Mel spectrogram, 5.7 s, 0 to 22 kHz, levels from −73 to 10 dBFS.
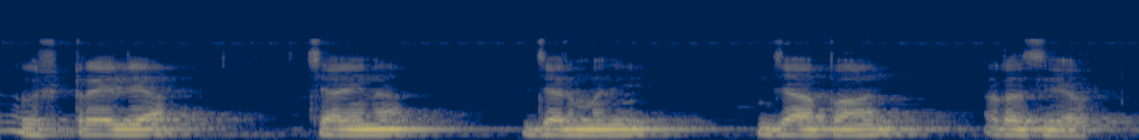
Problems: none marked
